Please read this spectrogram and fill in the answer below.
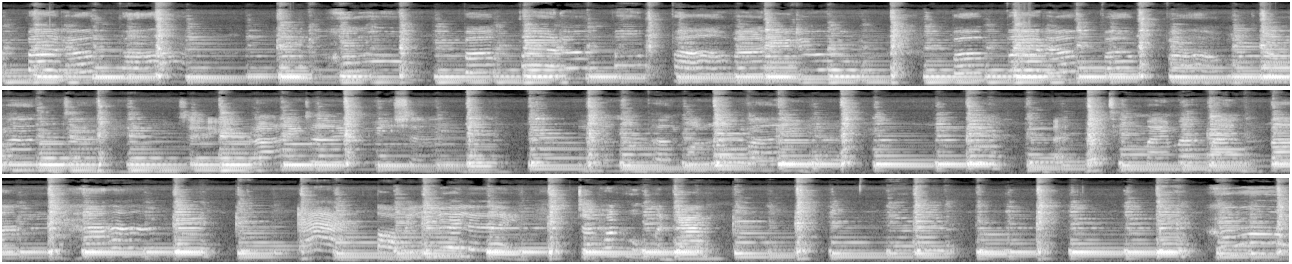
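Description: Ukulele strummed in a fast, driving rhythm, the chords cut by sharp muted chunk strokes. The chords alternate between barre shapes, as in the key-changed part of the song.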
